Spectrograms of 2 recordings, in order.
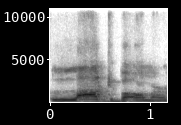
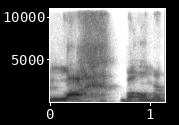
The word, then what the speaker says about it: Lag BaOmer: People wonder what's Lag BaOmer, or something say Lach BaOmer, because the G in this country is pronounced as Ch. But it's not Lach BaOmer, it's Lag.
